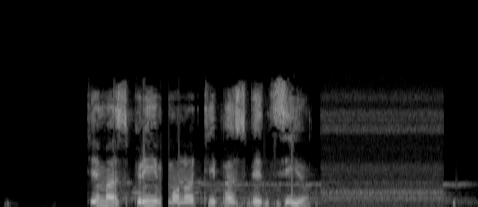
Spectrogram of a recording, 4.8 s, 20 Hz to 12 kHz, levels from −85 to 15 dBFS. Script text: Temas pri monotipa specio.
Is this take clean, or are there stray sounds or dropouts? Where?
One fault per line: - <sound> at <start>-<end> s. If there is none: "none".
none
